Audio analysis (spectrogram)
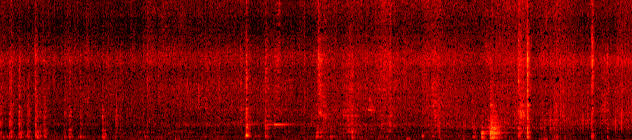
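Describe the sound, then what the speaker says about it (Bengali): Mixed vegetables tossed into a hot pan and stir-fried, quiet sizzling with scattered clicks and scrapes of stirring throughout, no voices. "এবার সবজিগুলো সব দিয়ে দিচ্ছি।"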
